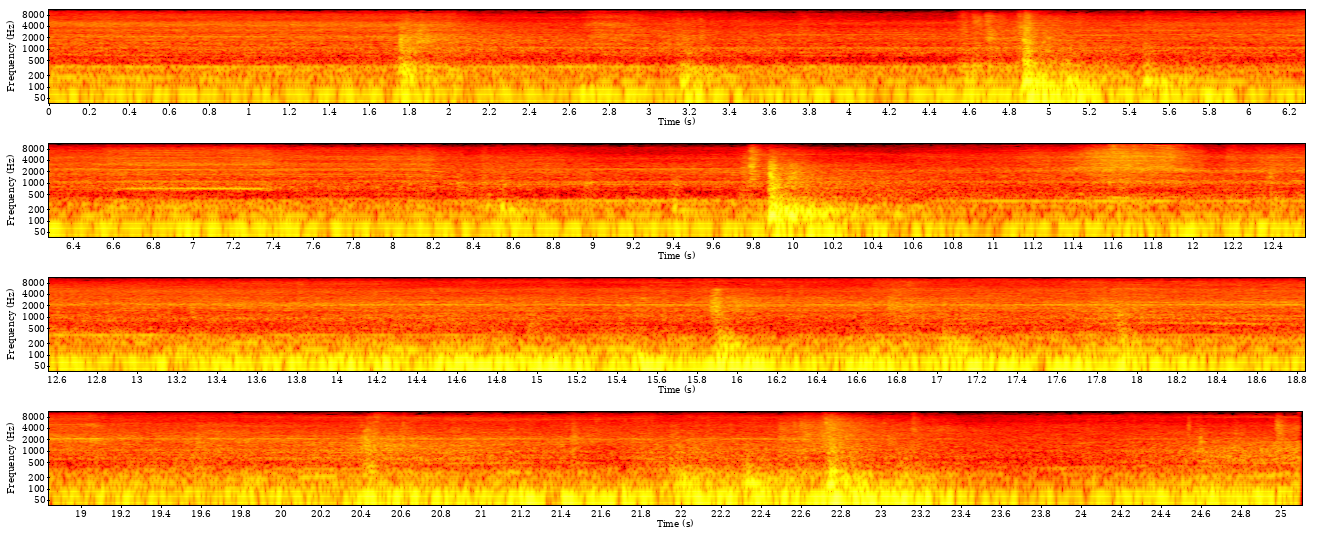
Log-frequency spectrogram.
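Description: Electric forklift working: a steady hum of its motors over a low rumble, with a few clunks from the mast and load, the loudest about ten seconds in.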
